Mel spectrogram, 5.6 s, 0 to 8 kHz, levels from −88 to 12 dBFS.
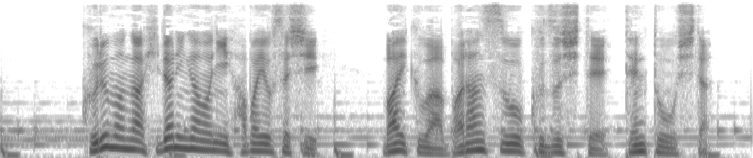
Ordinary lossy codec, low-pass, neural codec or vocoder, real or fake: none; 7.2 kHz; none; real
